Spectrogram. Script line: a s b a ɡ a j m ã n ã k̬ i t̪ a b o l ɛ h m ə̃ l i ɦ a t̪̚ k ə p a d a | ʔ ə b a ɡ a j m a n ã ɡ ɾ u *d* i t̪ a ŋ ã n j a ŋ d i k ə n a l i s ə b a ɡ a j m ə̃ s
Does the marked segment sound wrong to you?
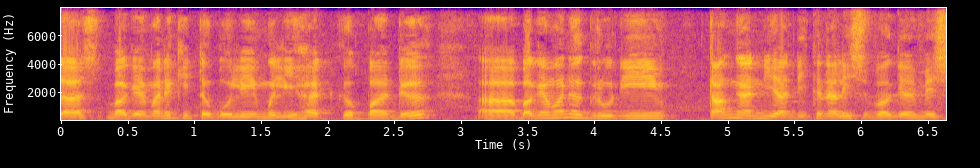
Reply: no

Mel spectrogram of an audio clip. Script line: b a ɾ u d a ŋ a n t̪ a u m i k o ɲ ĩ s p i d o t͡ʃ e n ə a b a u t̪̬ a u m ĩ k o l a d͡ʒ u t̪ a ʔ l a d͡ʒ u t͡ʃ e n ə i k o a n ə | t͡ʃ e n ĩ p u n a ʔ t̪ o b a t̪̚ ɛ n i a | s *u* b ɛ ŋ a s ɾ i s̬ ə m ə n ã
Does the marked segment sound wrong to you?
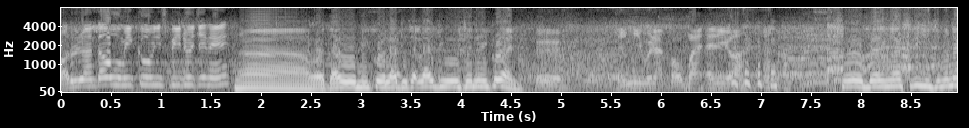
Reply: yes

